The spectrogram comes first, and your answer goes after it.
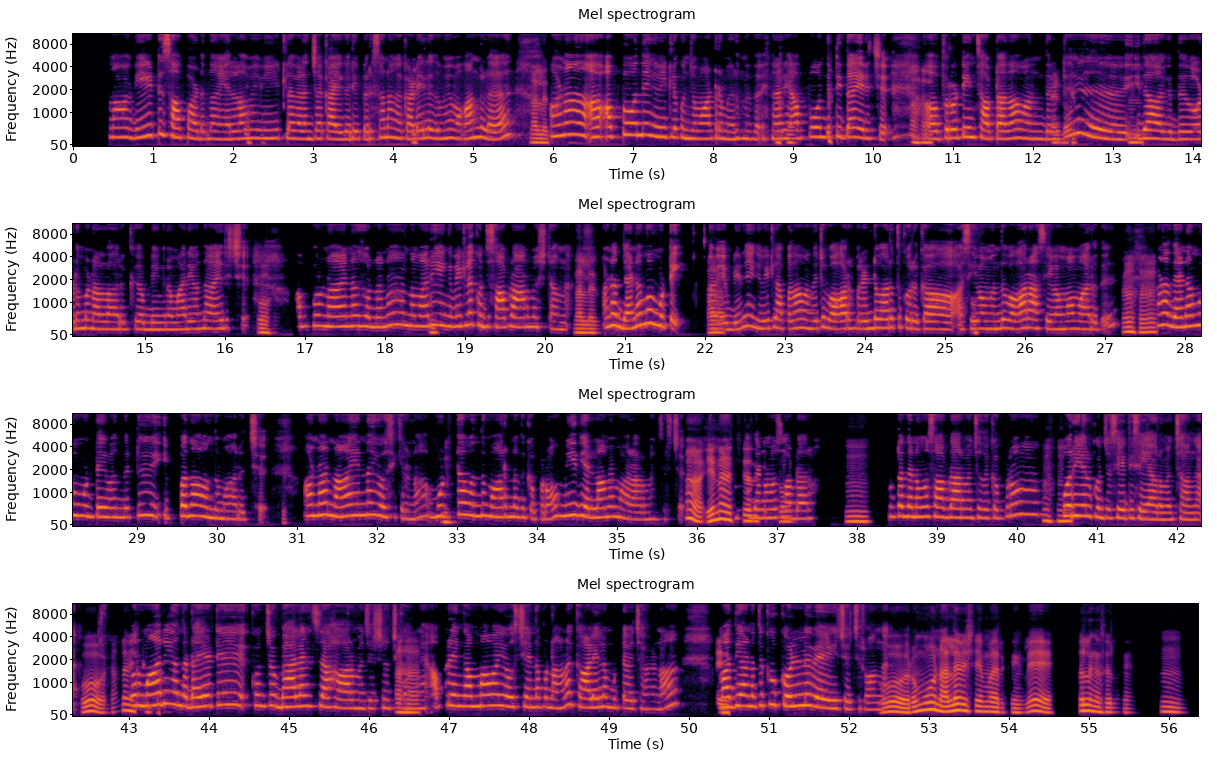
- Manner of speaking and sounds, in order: laugh; laughing while speaking: "இதுதான் ஆயிடுச்சு"; in English: "புரோட்டீன்"; other background noise; other noise
- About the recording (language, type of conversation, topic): Tamil, podcast, உங்கள் உணவுப் பழக்கத்தில் ஒரு எளிய மாற்றம் செய்து பார்த்த அனுபவத்தைச் சொல்ல முடியுமா?
- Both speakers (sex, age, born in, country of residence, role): female, 35-39, India, India, guest; male, 20-24, India, India, host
